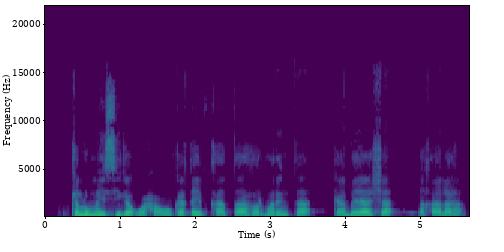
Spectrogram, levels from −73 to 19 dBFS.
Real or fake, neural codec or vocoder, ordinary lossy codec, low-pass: fake; vocoder, 44.1 kHz, 128 mel bands, Pupu-Vocoder; MP3, 64 kbps; 19.8 kHz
